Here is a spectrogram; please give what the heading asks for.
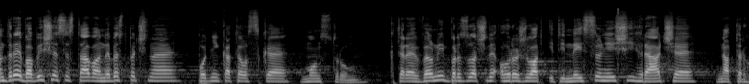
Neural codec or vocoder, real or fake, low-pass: none; real; 14.4 kHz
